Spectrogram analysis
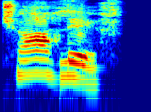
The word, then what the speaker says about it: Chalif: As I write this chapter, I have before me a letter from Edward Elchalif, pronounced Chahiff, who was active in boy scout work.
